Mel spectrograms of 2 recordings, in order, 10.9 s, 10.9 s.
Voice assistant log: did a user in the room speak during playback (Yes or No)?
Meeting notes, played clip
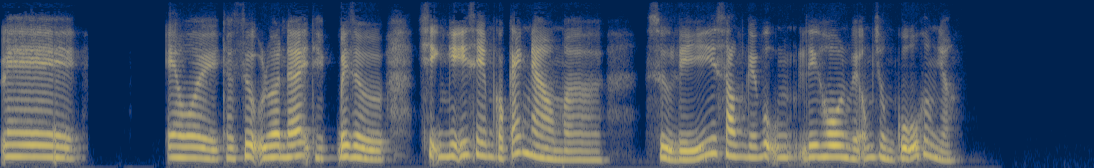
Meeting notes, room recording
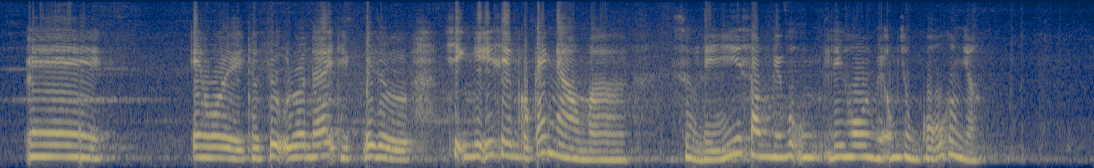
No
